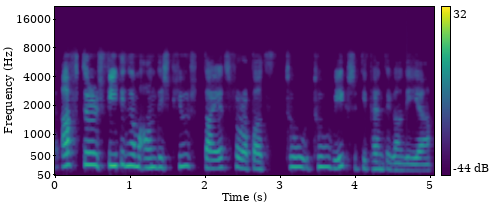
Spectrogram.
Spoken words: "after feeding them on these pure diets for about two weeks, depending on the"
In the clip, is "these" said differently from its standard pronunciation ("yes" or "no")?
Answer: yes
